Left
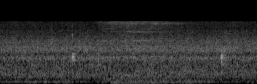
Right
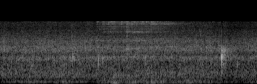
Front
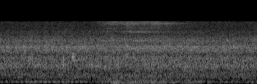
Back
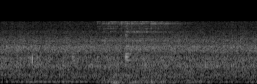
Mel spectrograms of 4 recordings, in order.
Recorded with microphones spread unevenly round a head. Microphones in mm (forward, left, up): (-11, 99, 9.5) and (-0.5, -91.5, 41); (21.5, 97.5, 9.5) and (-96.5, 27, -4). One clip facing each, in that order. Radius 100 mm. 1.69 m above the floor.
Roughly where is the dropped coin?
Right.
